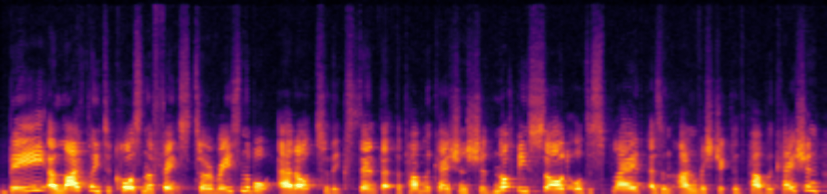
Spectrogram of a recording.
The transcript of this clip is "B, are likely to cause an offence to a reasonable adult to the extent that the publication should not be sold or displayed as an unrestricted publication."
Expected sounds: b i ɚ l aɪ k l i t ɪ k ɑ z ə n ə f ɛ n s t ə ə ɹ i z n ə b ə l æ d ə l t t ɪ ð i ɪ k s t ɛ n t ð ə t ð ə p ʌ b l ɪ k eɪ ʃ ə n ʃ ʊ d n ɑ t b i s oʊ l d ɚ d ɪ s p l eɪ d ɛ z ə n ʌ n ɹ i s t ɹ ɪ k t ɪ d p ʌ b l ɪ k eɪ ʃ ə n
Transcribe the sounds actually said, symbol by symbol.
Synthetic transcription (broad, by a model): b i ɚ l aɪ k l i t ɪ k ɑ z ə n ə f ɛ n s t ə ə ɹ i z n ə b ə l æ d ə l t t ɪ ð i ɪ k s t ɛ n ð ə t ð ə p ʌ b l ɪ k eɪ ʃ ə n ʃ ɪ d n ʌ t b i s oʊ l d ɚ d ɪ s p l eɪ d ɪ z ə n ʌ n ɹ i s t ɹ ɪ k t ɪ d p ʌ b l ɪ k eɪ ʃ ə n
